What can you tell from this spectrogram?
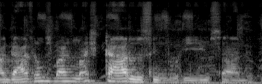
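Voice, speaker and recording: Music plays in the background as a man talks with a Rio de Janeiro accent. His pace is fairly quick and his intonation lively. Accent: Rio de Janeiro Portuguese (carioca). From Brazil, Rio de Janeiro. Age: 30s. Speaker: rapper and funk musician. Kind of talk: casual interview chat.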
